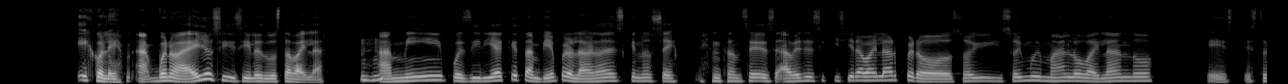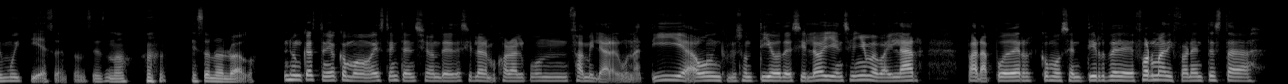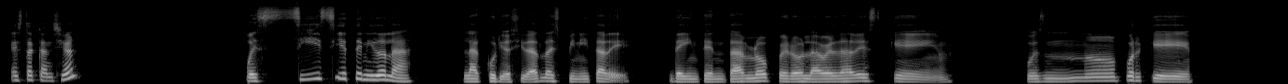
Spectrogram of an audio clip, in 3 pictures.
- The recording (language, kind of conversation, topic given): Spanish, podcast, ¿Qué canción siempre suena en reuniones familiares?
- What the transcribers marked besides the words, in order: chuckle; chuckle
